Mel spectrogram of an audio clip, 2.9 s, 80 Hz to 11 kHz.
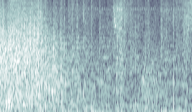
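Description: Musket volley fire rolls across an Assassin's Creed 3 battlefield as a dense, booming crackle of many shots, fairly distant and fading, with battle noise around it.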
